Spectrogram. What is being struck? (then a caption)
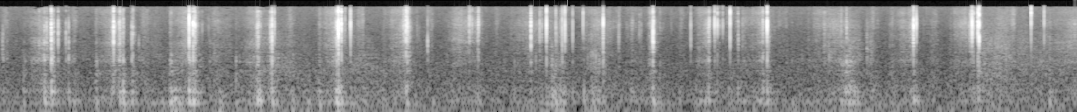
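Kinetic sand mound. A magenta kinetic sand mound on a dark glossy table is raked, scratched and pinched by long blue nails using both hands. Crisp, bright, crunchy crackles and short clicking ticks repeat irregularly over a quiet hiss, with little low-end.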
